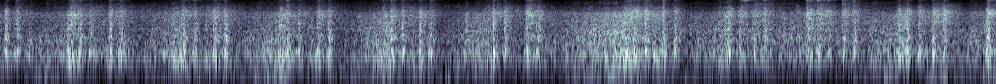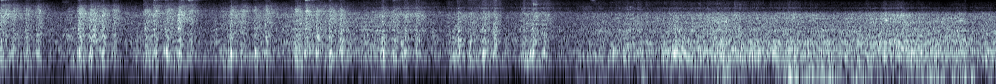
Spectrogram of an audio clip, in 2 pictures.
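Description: Canadian National freight train of boxcars and covered hoppers rolling past close by, its wheels clicking over the rail joints in a steady clickety-clack. About twenty seconds in the clicking thins out as the last cars pass and the train moves away, leaving a steadier low rumble.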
